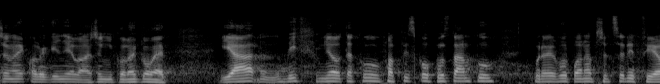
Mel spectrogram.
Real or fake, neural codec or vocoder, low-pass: fake; codec, 24 kHz, 1 kbps, SNAC; 9.9 kHz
